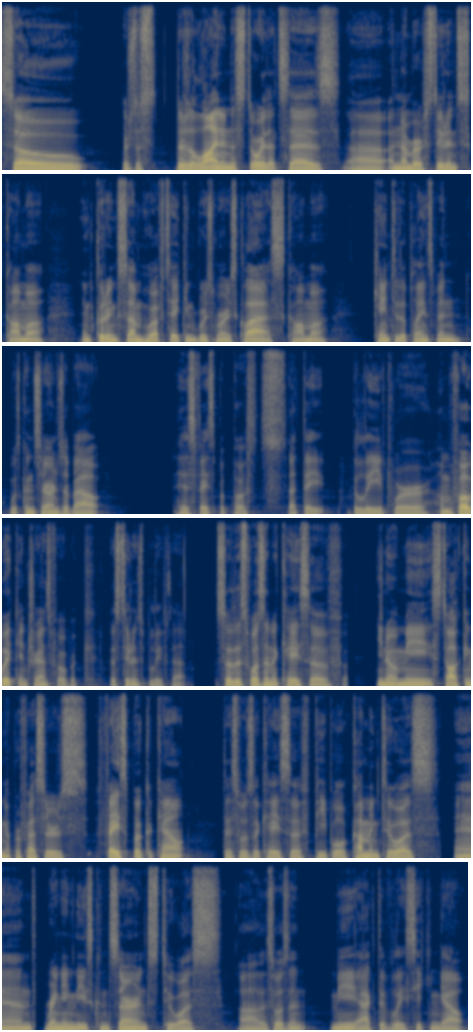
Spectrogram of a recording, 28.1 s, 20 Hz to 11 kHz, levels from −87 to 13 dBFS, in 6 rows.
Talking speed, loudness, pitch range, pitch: 175 wpm, -23 LUFS, 105-125 Hz, 115 Hz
